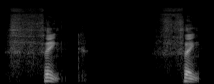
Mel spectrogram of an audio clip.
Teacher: not producing vibration just blowing the air is the sound that we hear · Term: voiceless th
